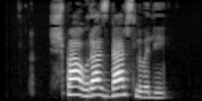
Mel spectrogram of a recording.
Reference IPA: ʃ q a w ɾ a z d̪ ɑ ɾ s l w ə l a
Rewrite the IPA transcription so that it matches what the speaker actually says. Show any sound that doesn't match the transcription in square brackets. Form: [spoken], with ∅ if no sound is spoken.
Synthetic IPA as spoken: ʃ [p] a w ɾ a z d̪ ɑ ɾ s l w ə l [i]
